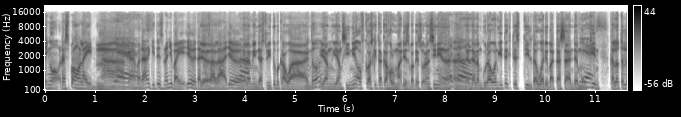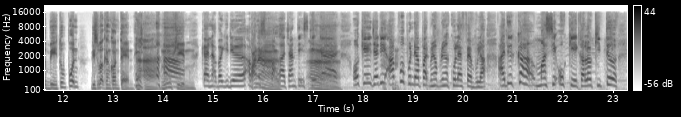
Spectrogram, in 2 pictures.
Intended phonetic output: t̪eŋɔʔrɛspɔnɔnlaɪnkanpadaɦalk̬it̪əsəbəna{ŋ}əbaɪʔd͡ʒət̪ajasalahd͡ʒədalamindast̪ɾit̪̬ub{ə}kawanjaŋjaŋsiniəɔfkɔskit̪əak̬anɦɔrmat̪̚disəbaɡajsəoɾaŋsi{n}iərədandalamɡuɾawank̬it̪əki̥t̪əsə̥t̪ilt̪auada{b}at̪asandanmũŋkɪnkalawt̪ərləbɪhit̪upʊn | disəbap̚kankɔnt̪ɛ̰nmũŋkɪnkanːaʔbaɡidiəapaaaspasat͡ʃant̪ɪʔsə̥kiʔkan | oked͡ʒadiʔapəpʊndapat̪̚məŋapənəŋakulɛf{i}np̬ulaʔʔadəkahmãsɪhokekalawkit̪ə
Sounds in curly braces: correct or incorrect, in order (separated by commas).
incorrect, correct, correct, correct, incorrect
